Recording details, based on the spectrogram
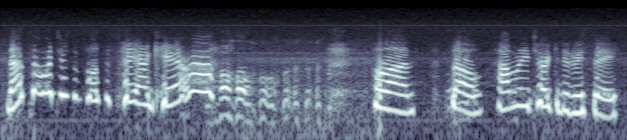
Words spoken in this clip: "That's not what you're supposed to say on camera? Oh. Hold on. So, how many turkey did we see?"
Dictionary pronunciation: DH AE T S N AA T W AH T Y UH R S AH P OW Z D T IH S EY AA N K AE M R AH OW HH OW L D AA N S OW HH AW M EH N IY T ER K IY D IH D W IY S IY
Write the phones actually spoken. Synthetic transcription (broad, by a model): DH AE T S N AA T W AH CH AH R S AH P OW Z T IH S EY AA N K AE R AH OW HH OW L AA N S OW HH AW M EH N IY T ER K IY D IH D W IY S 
